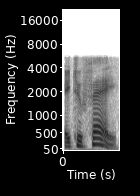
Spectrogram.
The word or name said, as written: etouffee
